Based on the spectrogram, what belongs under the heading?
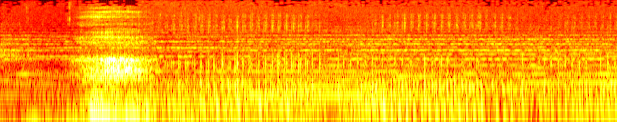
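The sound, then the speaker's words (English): A human voice imitates a cat's purr, starting with a louder rumbling burst and then settling into a steady, low, vibrating drone that continues alone for a few seconds. “Just resonant purring.”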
